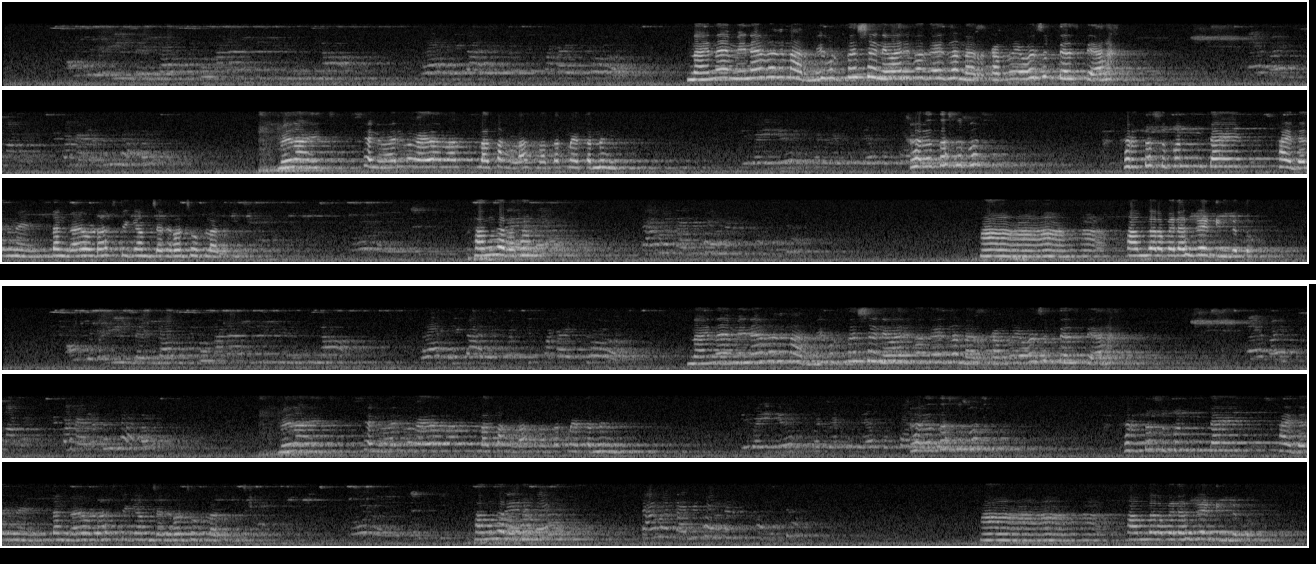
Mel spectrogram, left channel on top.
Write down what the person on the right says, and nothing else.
अगो बाई लय जागरण होणार हाय आपलं जयंतीला. रात्री कार्यक्रम तेन बघायचं.
नाही बई,, तुलाकाय मी बघायला तरी जाणारच.
ए बाई ए, मज्जा करूया. आपण कॉलवर
बोलतो
होय, तेच कि मग,
ते
नवं थांब आता, मी कॉल करते थांब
